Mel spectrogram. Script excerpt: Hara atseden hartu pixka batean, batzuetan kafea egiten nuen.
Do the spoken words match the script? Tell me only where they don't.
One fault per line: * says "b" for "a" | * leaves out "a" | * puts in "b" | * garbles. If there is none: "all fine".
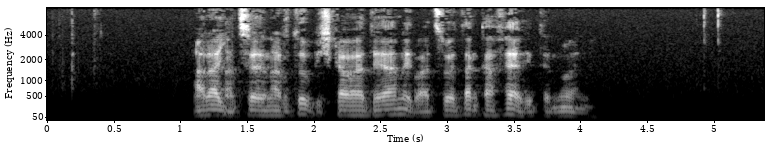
all fine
